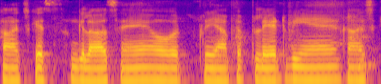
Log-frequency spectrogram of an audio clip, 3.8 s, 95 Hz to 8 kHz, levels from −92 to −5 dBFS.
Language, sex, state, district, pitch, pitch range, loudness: Hindi, male, Uttar Pradesh, Lalitpur, 115 Hz, 110-115 Hz, -18 LUFS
